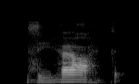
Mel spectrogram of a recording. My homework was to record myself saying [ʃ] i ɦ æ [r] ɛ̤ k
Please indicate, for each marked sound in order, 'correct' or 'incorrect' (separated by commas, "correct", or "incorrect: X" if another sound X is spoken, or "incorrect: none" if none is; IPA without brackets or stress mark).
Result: incorrect: z, incorrect: ʕ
